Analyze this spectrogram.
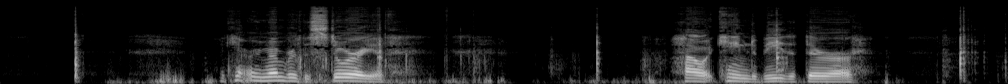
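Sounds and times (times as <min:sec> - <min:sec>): footsteps on rocks and gravel: 0:01.7 - 0:08.6, 0:09.3 - 0:10.0.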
